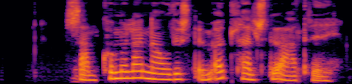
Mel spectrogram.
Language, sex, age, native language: Icelandic, female, 30-39, Icelandic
